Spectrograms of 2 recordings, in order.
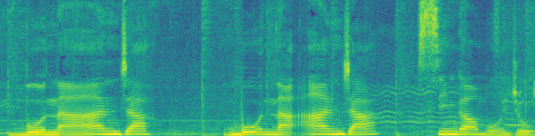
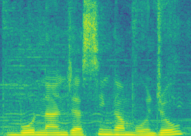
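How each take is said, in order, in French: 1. Les deux A sont prononcés séparément. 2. Les deux A se fondent en un seul. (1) "Le ministre a donné la prononciation. On dit" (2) "on ne dit pas Bonanja Singam Bonjo"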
